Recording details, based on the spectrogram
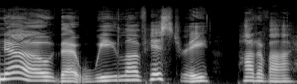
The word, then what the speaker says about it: Padova: Allora, let's chat happy things and about the fabulous little city of Padova, which Americans pronounce Padua or Padua, but in Italian, Padova.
